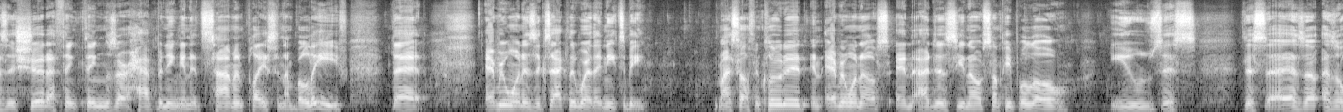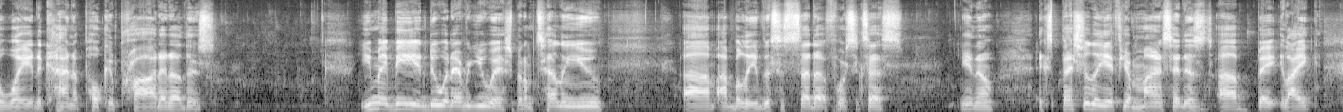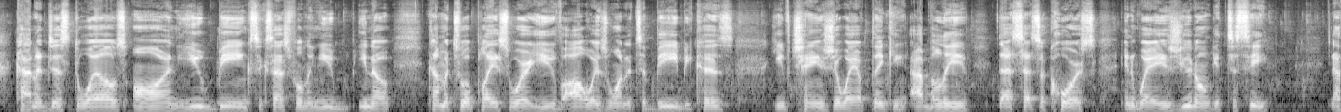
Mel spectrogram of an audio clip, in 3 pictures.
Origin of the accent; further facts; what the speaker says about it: New Jersey, United States; I'm from Jersey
